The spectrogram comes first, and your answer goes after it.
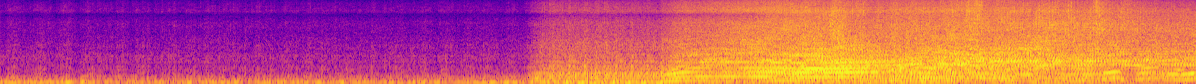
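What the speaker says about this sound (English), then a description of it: "The Oldsmobile Achieva going to go to the quarter mile." An Oldsmobile Achieva launches on a drag strip quarter-mile pass at a racing event, its engine roaring loudly after a quieter idle and building through rising revs and gear changes.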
